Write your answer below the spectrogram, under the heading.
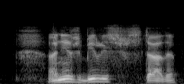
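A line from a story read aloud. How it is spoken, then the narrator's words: Plain. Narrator (Russian): сказала она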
